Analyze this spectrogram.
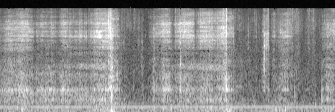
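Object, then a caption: Light wooden plank. A gloved hand works a tool along the grooves of a solid light wood plank, carving and scraping. The result is a steady bright, dry scraping hiss broken by two sharp, short clicks, with almost no low end.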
